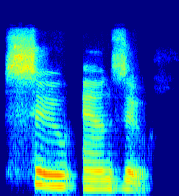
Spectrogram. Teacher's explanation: So actually, sue and zoo are actually sister sounds. It's the same muscle movement, the same movement in your face, but there's one small difference, which is the vibration.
